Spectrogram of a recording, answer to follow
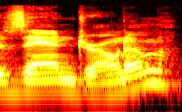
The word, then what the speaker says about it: Zandronum: favorite search engine for zandronum it's spelled exactly as it sounds z a n d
